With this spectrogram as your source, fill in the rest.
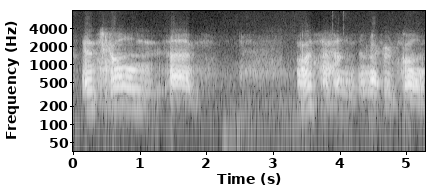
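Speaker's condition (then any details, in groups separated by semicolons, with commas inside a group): Throat cancer; voice described as practically gone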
